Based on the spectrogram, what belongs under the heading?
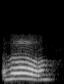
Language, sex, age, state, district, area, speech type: Marathi, female, 30-45, Maharashtra, Osmanabad, rural, conversation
